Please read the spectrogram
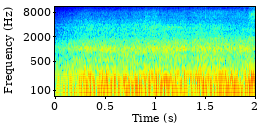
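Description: Steady motor-vehicle engine and road noise close by, loud enough to drown out the conversation for about two seconds.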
